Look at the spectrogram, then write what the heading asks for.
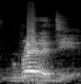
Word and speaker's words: rarity: Por ejemplo, aquí, rarity. Entonces, rarity. Entonces, rarity. Si lo vemos más, rarity. En inglés, pues la T se pronuncia como T o como R en la mayoría de las veces, dependiendo del lugar.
